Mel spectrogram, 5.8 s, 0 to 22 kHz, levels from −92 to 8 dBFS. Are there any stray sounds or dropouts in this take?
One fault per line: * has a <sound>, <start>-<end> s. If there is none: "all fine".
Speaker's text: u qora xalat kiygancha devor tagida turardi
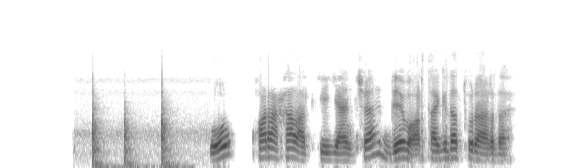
* has a thud, 0.9-2.0 s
